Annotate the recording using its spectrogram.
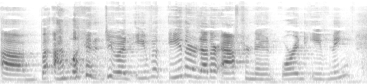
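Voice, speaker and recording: A woman speaks at a very fast pace. Noticeable background noise and audible room echo surround her voice. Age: 60s. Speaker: card-making craft instructor. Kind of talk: live-stream craft tutorial sign-off. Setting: Facebook Live stream. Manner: casual, many filler words.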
